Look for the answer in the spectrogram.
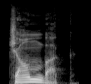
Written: चौंबक

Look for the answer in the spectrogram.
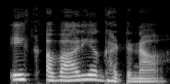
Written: अवार्य

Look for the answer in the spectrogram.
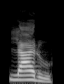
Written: लारु

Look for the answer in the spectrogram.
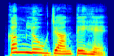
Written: कम

